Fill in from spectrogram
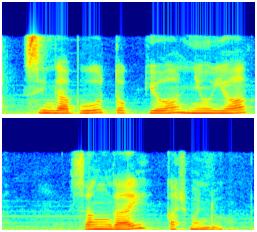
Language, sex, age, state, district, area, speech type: Nepali, female, 18-30, West Bengal, Darjeeling, rural, spontaneous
